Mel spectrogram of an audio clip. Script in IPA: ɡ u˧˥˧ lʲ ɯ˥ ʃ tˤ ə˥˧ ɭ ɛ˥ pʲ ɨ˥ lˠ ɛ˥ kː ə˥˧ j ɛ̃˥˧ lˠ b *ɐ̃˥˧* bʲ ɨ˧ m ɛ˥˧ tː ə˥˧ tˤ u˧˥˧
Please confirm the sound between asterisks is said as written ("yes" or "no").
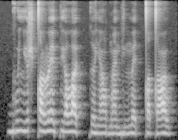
no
